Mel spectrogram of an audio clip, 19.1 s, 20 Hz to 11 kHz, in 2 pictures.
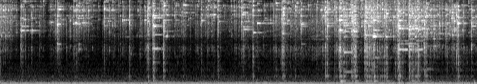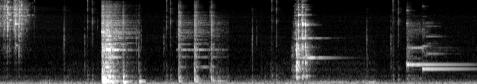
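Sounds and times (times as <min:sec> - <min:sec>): glass fragments tinkling: 0:00.0 - 0:10.2
sharp clicks: 0:11.2 - 0:11.6, 0:12.8 - 0:13.9, 0:16.9 - 0:17.6
heavy thud: 0:11.6 - 0:12.5.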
